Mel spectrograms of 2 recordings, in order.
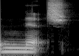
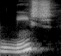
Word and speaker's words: niche: This is different than the niche. Now, some people will pronounce this word niche, and some people will pronounce it niche.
